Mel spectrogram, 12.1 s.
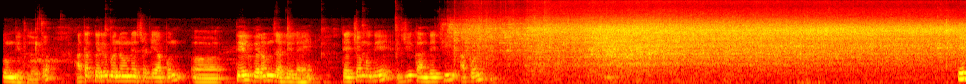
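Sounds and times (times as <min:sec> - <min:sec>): paste sizzling in hot oil: 0:05.5 - 0:12.0.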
